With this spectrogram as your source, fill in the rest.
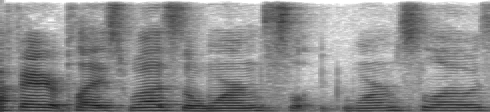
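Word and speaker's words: Wormsloe: I think my favorite place was the worm worm slow is how you say it Plantation worm slow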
